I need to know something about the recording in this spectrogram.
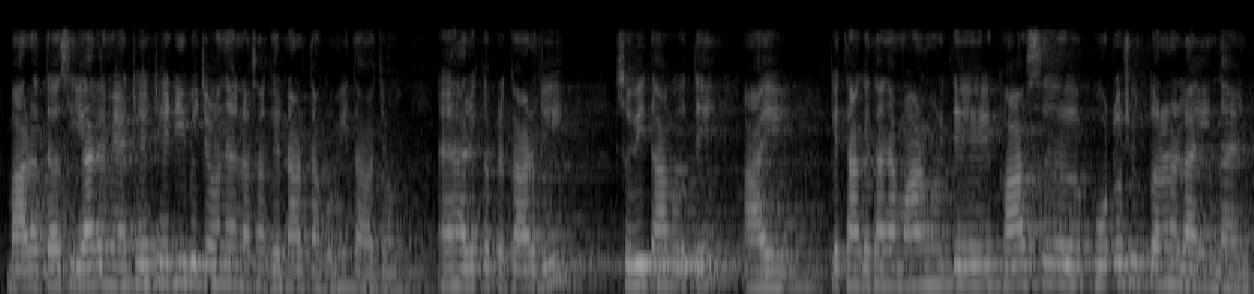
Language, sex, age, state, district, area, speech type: Sindhi, female, 45-60, Gujarat, Junagadh, urban, spontaneous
